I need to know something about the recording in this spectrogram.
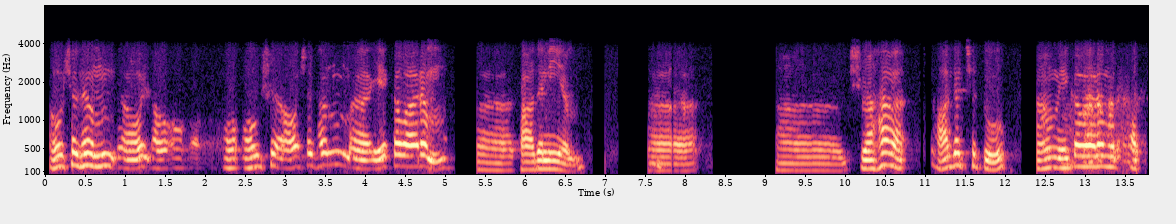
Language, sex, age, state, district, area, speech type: Sanskrit, male, 45-60, Kerala, Palakkad, urban, conversation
